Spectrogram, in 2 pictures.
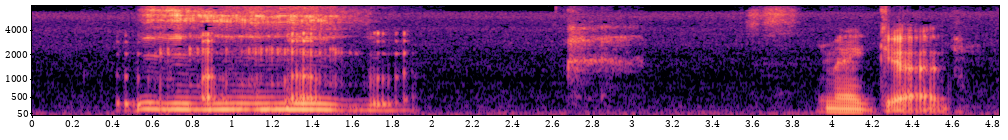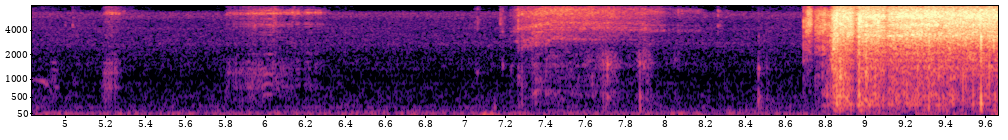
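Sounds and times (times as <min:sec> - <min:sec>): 
speech: 0:00.5 - 0:01.9, 0:04.0 - 0:04.7
slurping ramen noodles: 0:08.7 - 0:09.6.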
